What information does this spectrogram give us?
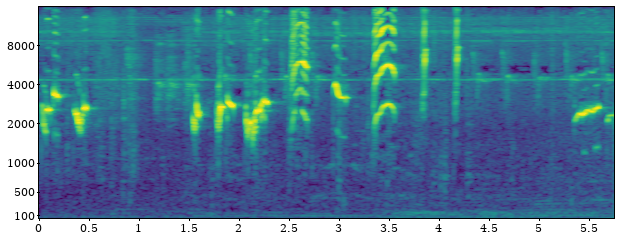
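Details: Borneo white-rumped shama song played to provoke other shamas into singing; short twisting whistled notes, several rapid high rising sweeps, then a pause and a final level whistle.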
